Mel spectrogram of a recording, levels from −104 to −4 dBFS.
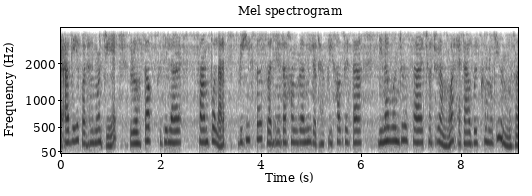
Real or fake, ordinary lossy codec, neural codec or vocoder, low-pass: fake; none; vocoder, 22.05 kHz, 80 mel bands, HiFi-GAN; 3.6 kHz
